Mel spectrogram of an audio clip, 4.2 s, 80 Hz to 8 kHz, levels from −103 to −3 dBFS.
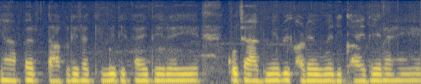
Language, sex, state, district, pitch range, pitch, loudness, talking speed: Hindi, female, Uttar Pradesh, Jyotiba Phule Nagar, 170-175 Hz, 175 Hz, -17 LUFS, 255 wpm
